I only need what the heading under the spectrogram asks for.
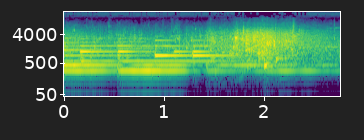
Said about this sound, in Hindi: हमें इस नाव में बैठ के नदी पार करनी होगी, तभी हम किसी ऐसी जगह पे पहुँचेंगे जिसकी दीवारें चट्टानों से बनी हो, जहाँ अंधेरा ही अंधेरा हो। जल्दी करो, टाइम निकलता जा रहा है, फटाफट ये नाव नदी के पार ले चलते हैं।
